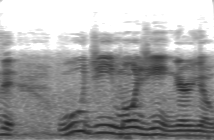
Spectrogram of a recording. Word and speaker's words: Wu Ji Mo Xing: Getting you mispronounce it. Wujimoxing. There you go. Wujimoxing.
